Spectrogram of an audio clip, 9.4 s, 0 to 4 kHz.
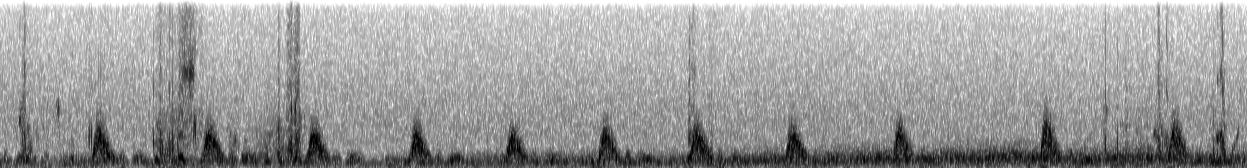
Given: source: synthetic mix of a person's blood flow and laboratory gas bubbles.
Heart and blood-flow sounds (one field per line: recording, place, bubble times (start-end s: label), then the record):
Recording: Doppler ultrasound of blood flow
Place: subclavian vein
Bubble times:
0.13-0.38 s: bubbles
0.41-0.48 s: bubbles
0.51-0.58 s: bubbles
0.64-0.89 s: bubbles
1.12-1.54 s: bubbles
1.71-2.31 s: bubbles
5.14-5.25 s: bubbles
5.31-5.39 s: bubbles
8.24-8.82 s: bubbles
9.05-9.32 s: bubbles
From the record:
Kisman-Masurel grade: 232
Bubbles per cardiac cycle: several, 3 to 8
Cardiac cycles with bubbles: 50 to 99%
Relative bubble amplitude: moderate (0.250 to 0.450)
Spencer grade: 3 (all of the cardiac periods contain showers or single bubble signals, but not dominating or overriding the cardiac motion signals)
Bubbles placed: anywhere in the cardiac cycle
